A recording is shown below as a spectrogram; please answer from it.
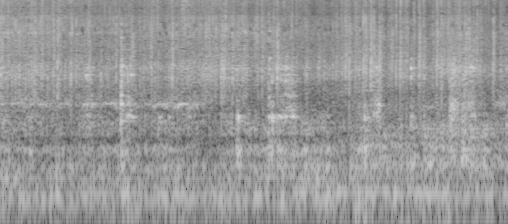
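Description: Neem leaves frying in a pan with a little salt, giving a steady, close sizzle with stirring and scraping clicks that run throughout.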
